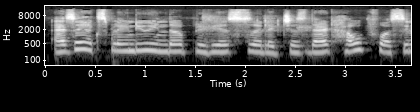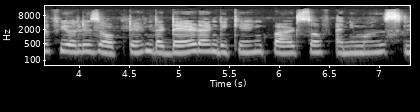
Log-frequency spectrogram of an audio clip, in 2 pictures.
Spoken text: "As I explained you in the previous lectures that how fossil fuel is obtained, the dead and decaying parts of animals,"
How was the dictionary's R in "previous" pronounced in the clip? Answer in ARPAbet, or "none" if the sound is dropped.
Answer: R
